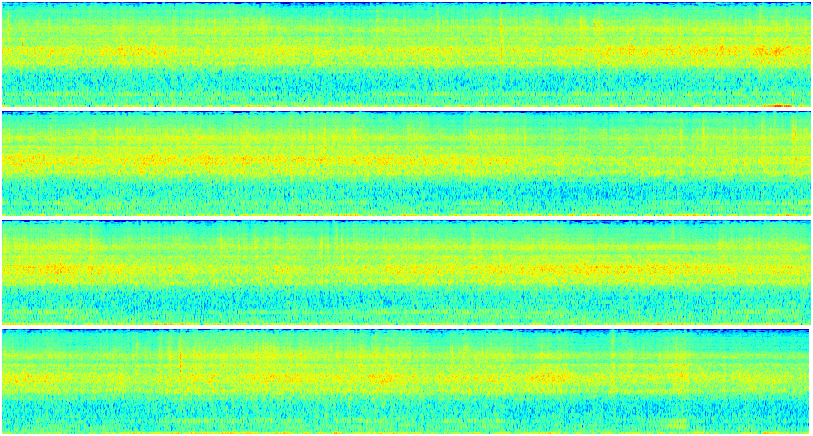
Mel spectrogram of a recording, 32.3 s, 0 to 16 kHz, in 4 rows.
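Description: Enduro motorcycle engine running steadily under way on a muddy trail, with wind and ride rumble on the bike-mounted microphone. A single loud thump about 8 seconds in.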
